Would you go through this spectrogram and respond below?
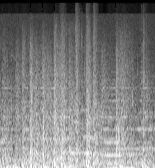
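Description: Musket volleys crackle from massed infantry in Napoleon: Total War, a France versus Britain multiplayer battle, dense overlapping gunfire rattling continuously at moderate loudness with no talk.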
